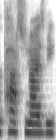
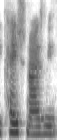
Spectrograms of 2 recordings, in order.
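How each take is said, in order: First: Patronize with a short A, as in pat; British PATRONIZE. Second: Patronize with a long A, as in pay; American PATRONIZE. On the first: Singer recalling the word difference, British short-A patronize. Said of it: "like the patronize me". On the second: Singer recalling the word difference, American long-A patronize. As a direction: say patronize as PAY-tronize, softer. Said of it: "patronize me thing". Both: Shown as a demonstration.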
